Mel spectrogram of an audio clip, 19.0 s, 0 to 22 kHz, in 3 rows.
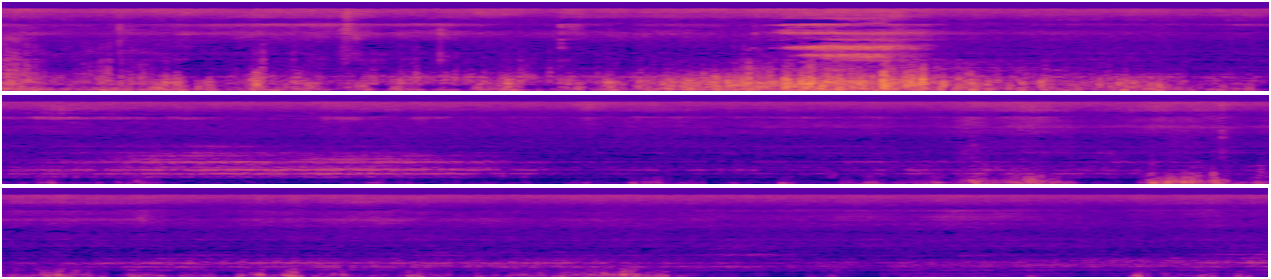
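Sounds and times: wind buffeting microphone: 0.0 - 6.6, 10.8 - 16.1
faint steady hum: 0.0 - 19.0.

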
